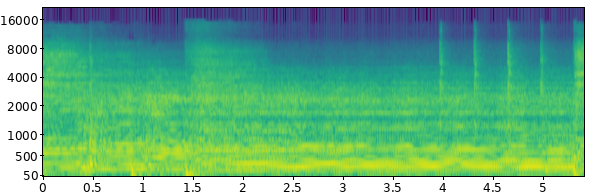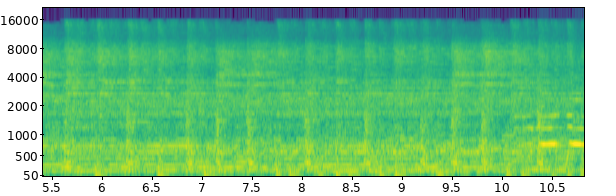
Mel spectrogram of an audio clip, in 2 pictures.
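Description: Live rock band playing an instrumental passage: two distorted electric guitars and a drum kit. From about a second and a half in, the guitars hold ringing chords with lighter drumming, and at about five seconds the full kit comes back in.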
